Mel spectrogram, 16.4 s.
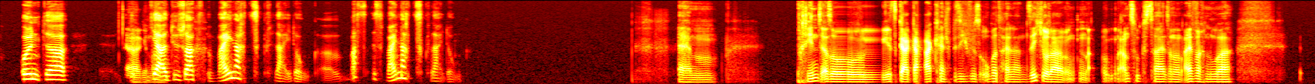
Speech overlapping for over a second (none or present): none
